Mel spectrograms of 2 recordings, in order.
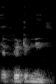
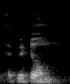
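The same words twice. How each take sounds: First: The word ends with a voiced ee sound. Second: The word ends with a silent final e. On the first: The speaker calls it right. "It's epitome" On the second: The speaker calls it wrong. "they will pronounce it epitome, which will be uh, incorrect thing to do"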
